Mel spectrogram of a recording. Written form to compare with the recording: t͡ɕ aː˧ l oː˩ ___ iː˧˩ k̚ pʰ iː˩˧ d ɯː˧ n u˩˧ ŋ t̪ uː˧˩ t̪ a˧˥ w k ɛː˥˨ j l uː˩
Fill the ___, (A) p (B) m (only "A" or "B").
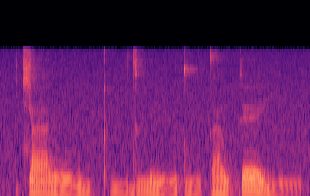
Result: B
